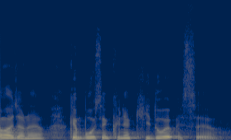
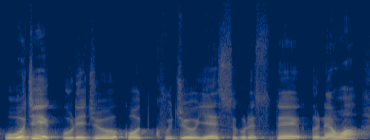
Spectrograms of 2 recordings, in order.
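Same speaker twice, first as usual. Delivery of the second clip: 느리고 또박또박 읽는 성경 봉독; 회중과 함께 천천히 말씀을 읽듯이; 5 dB louder, slower than usual. Acted. Reads scripture aloud together. (회중과 함께 성경을 천천히 또박또박 낭독)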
